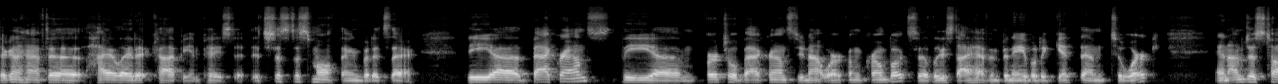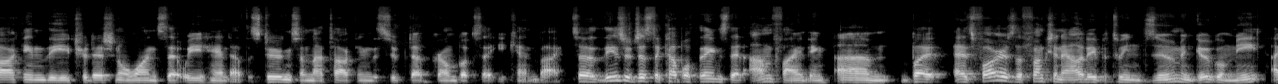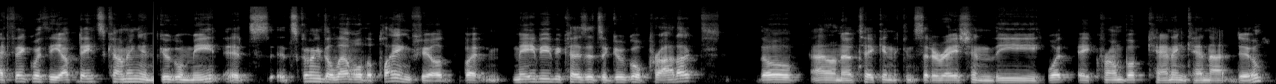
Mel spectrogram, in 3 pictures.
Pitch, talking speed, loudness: 115 Hz, 200 wpm, -17 LUFS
